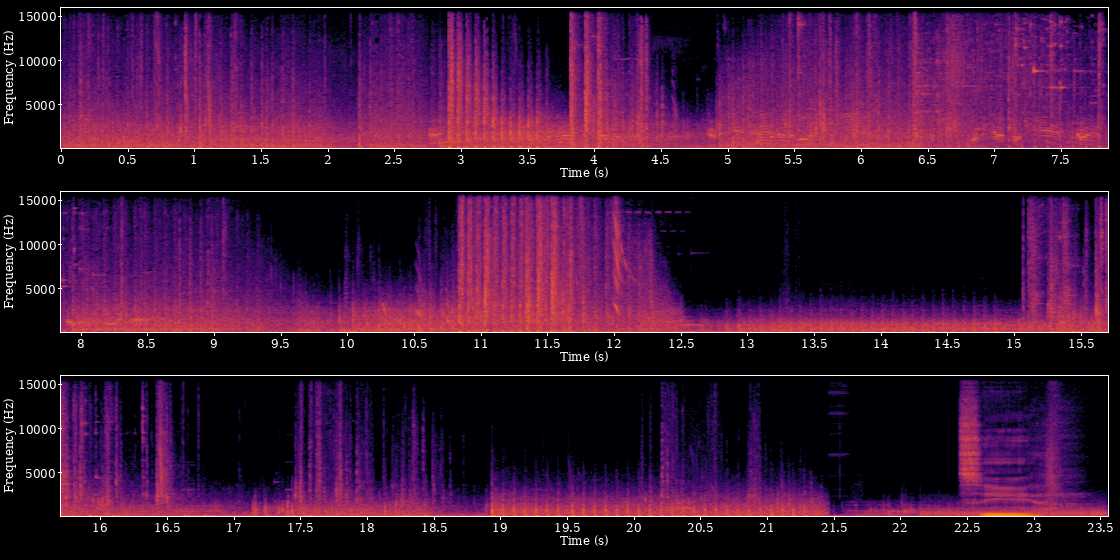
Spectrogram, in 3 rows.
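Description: Battlefield 3 gunfire on the Metro Conquest map: repeated machine-gun bursts and single shots in uneven spurts, loud and near, with someone talking over parts of it.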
